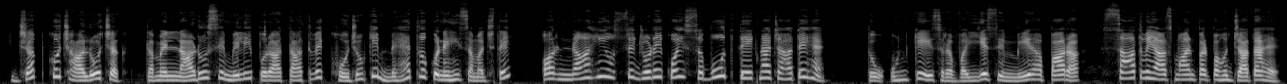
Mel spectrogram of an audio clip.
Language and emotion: Hindi, angry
